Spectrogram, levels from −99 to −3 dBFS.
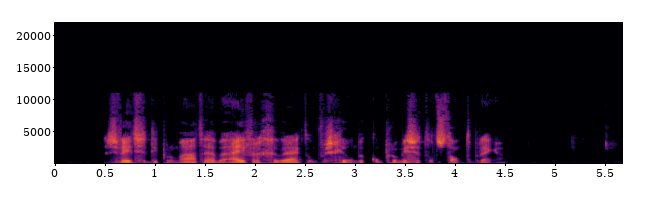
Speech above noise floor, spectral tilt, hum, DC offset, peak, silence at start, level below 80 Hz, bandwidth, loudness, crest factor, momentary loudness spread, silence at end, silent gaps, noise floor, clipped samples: over 49 dB; -4 dB/octave; none; under 0.1%; -18 dBFS; 0.5 s; -68 dBFS; 11.5 kHz; -40 LUFS; 24 dB; 13 LU; 1.3 s; none; under -90 dBFS; under 0.1%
